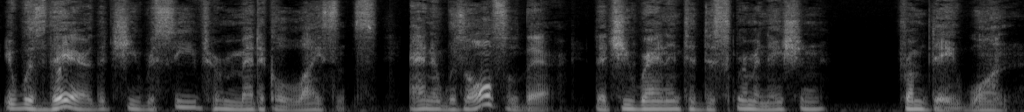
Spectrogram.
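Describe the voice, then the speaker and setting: A man narrating a scripted history documentary in a measured, expressive storytelling manner. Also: fairly low pitch, slightly rough, no echo.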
